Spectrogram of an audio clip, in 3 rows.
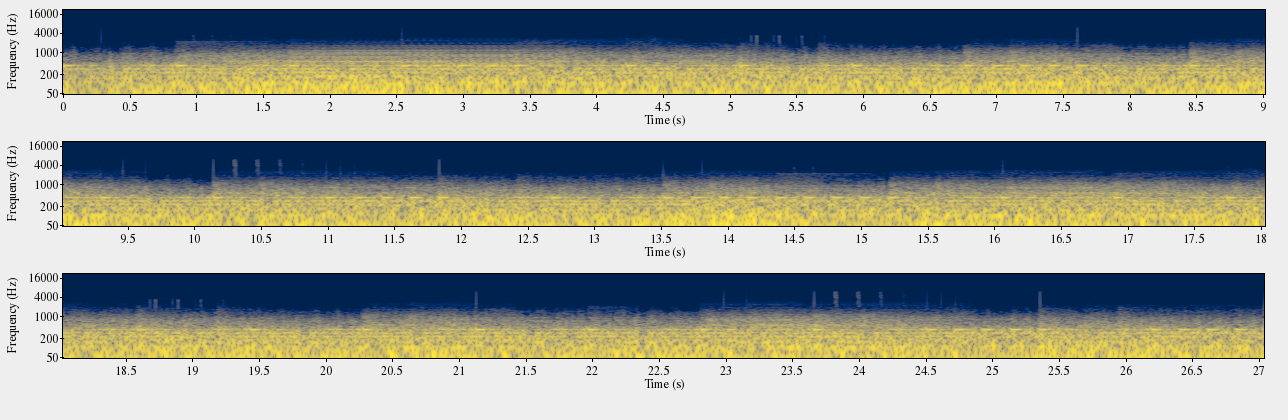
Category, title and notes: Soundscapes > Synthetic / Artificial
This 71bpm Ambient Loop is good for composing Industrial/Electronic/Ambient songs or using as soundtrack to a sci-fi/suspense/horror indie game or short film.
Drum, Packs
